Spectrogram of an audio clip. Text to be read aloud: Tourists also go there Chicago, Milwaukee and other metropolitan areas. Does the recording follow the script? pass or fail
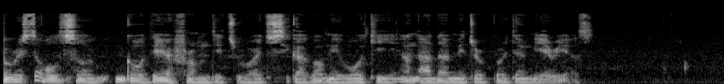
fail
